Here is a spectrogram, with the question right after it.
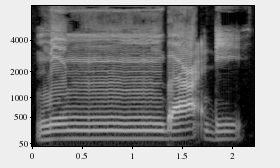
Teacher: ada nun sukun lalu di depannya ada huruf iqlab ba ya maka suara nun sukun tersebut itu harus dirubah menjadi suara mim sukun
